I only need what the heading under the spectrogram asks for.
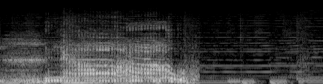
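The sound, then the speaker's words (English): A black swan monster, taking 11 points of damage as part of its skull is ripped off, yells out in pain: a loud, rasping roar that swells and holds for about two seconds, harsh and gravelly, then cuts off as quieter voices talk briefly. “The black swan yells out in pain.”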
